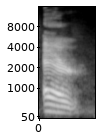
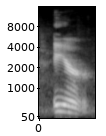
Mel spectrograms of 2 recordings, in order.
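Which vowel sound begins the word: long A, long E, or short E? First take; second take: short E; long A. First: The word begins with a short E vowel. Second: The word begins with a long A vowel.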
